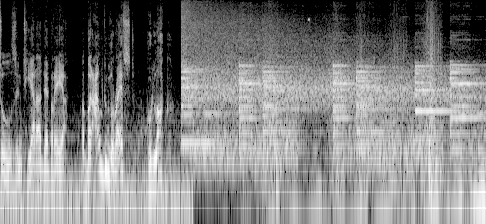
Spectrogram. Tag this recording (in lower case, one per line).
music
speech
